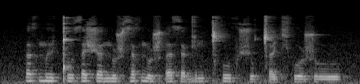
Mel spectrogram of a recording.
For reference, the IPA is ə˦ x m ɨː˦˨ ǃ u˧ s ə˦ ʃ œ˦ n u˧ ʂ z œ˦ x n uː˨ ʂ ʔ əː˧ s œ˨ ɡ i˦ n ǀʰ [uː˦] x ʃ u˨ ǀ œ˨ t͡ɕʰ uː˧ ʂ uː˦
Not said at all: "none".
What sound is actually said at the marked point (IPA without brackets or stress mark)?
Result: uː˦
